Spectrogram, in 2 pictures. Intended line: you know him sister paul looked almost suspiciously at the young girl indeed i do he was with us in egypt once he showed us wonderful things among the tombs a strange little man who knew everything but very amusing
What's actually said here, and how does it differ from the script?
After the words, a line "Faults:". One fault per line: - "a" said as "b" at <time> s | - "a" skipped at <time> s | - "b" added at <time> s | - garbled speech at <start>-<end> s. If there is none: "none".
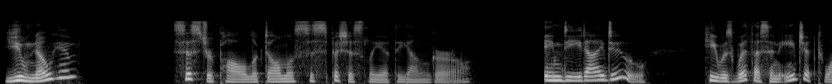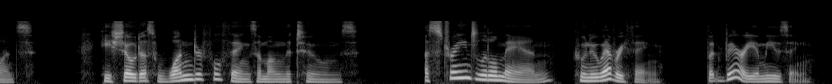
you know him sister paul looked almost suspiciously at the young girl indeed i do he was with us in egypt once he showed us wonderful things among the tombs a strange little man who knew everything but very amusing
Faults:
none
